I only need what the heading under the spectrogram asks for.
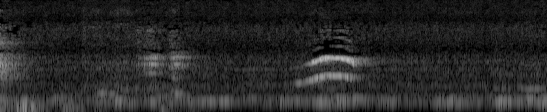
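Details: Baby parrot kept as a pet, at the stage of learning to talk, utters a single arched, rising-then-falling harmonic call midway, with low indoor hum and faint murmurs around it.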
